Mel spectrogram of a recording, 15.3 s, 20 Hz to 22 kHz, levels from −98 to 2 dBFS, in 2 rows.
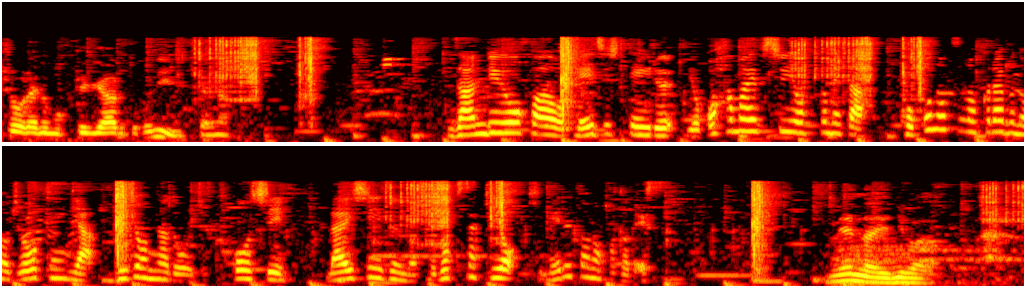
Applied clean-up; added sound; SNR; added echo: classical method Wiener filter.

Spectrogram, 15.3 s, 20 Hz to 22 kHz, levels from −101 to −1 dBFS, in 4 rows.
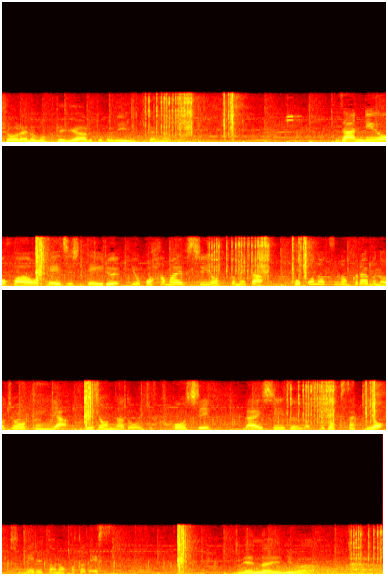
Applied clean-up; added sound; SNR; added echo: none; Camera; 7 dB; none.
